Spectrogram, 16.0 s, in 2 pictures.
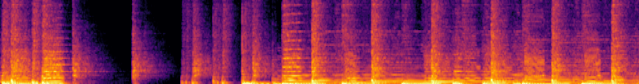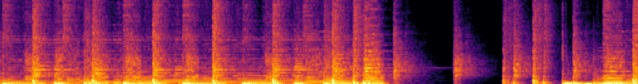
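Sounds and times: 
backing track in A flat: 0.0 - 1.2, 3.0 - 13.2, 15.2 - 15.9.

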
